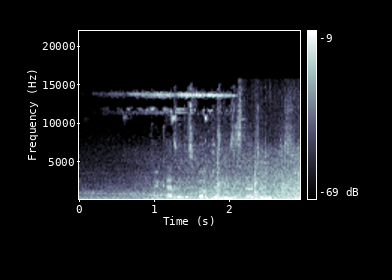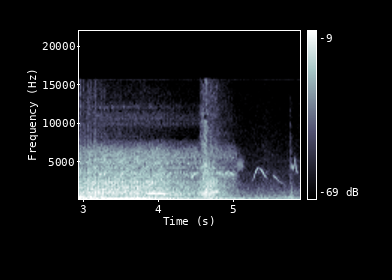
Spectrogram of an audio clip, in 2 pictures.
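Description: A pickup truck engine rumbles as the truck pulls up and stops.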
